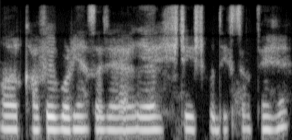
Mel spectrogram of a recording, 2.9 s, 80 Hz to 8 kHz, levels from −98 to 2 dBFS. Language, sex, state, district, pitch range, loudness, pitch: Hindi, female, Uttar Pradesh, Etah, 230-240 Hz, -18 LUFS, 235 Hz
